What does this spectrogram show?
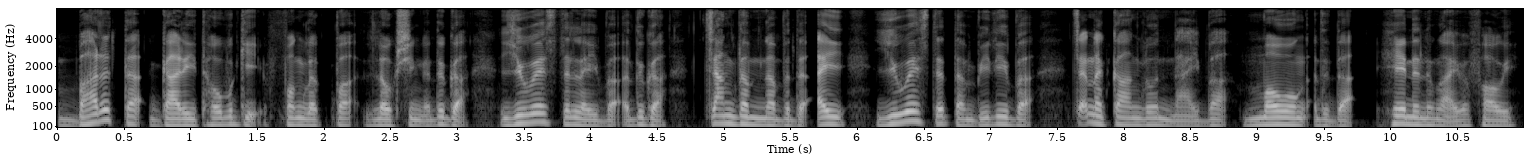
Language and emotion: Manipuri, happy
